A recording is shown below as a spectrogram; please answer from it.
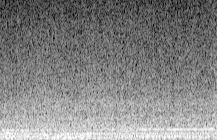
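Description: Onboard engine note of a race car in a street-circuit New York round, a loud, steady, droning roar held through a corner with no pauses.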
